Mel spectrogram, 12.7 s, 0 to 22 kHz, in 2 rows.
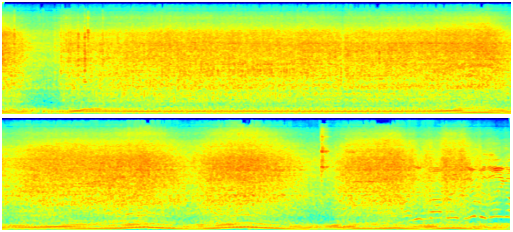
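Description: A 1972 Ford Pinto Runabout engine runs loud and close, holding a steady idle before being blipped repeatedly into rising and falling revs, with a rattle and people talking over it.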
